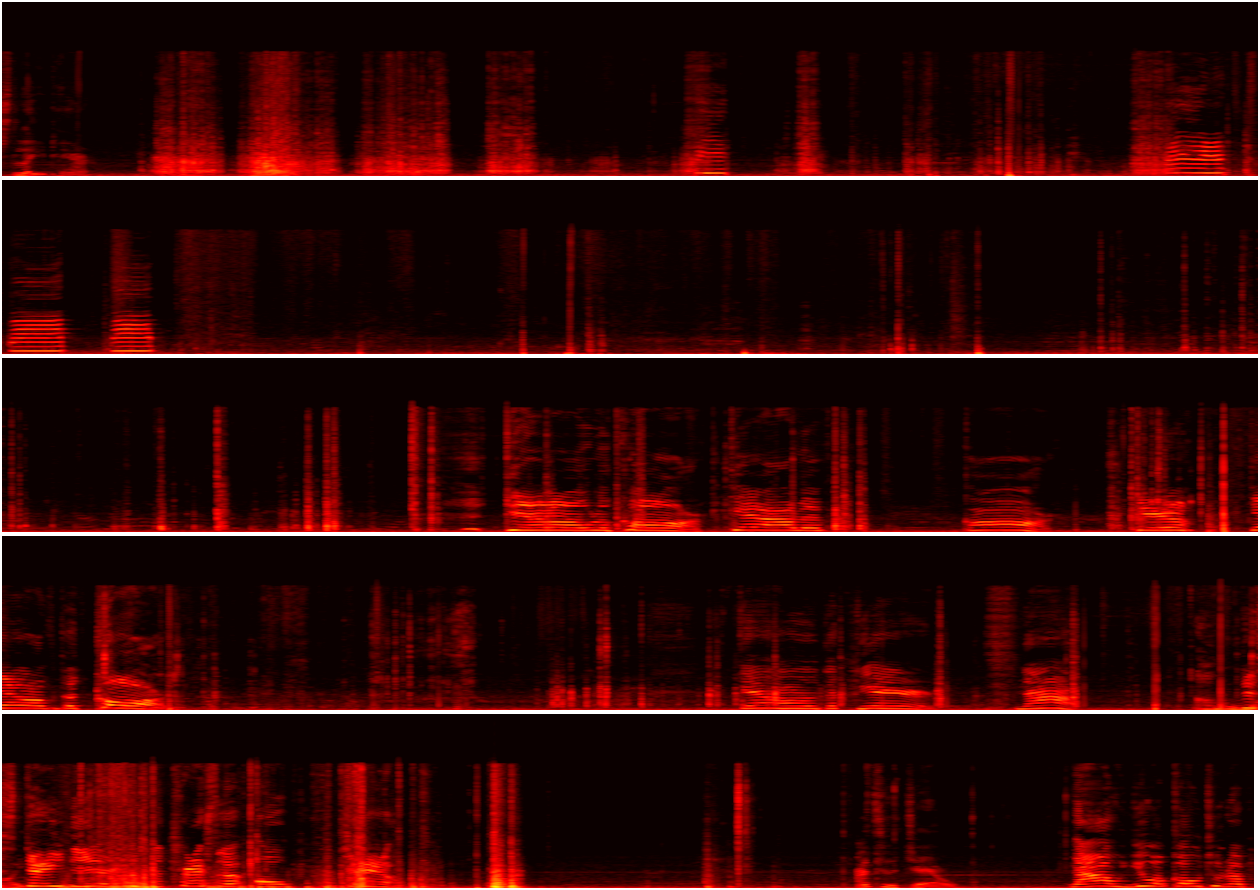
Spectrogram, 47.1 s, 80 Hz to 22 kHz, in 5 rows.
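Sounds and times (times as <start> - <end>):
plastic toys scraping on tiles: 1.0 - 6.2, 38.0 - 39.4.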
